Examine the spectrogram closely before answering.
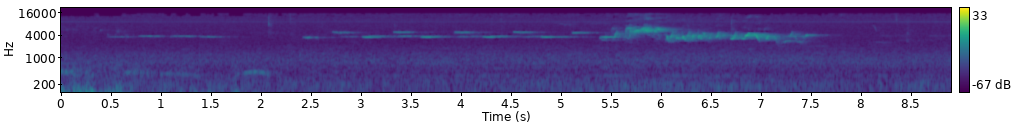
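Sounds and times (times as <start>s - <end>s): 
European robin Erithacus rubecula song: 0.4s - 8.8s.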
